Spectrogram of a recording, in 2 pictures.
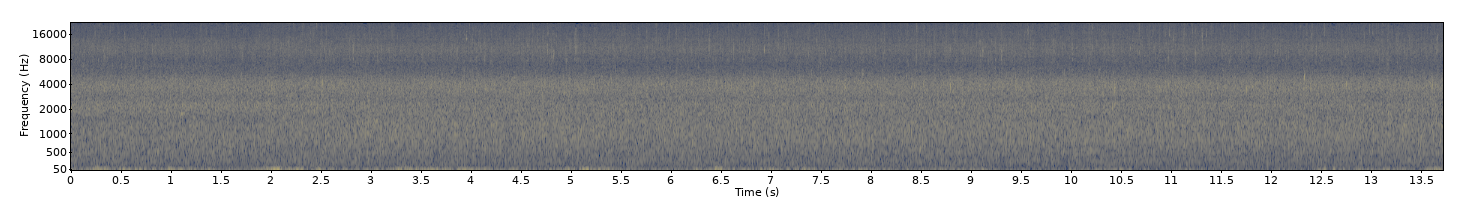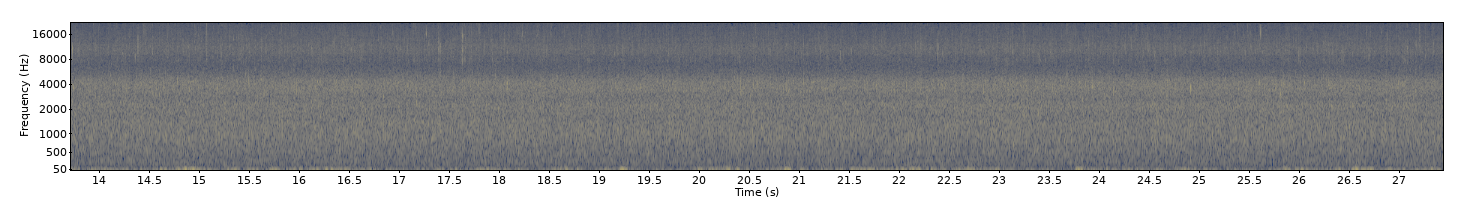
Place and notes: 太麻里溪, 台東縣金峰鄉 - Stream sound
Stream sound
Binaural recordings
Sony PCM D100+ Soundman OKM II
